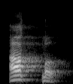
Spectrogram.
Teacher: তো কফের উচ্চারণ হয় এই জিভের গোড়াটা উপরের তালুতে লেগে উচ্চারণ হবে। যেমন আক, কফটাকে সাকিন করে শুরুতে হামজা নিয়ে এসে উচ্চারণ করেন আক।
